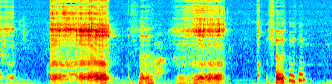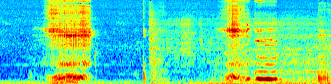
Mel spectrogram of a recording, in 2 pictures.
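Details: Irregular throaty snores on the in-breath, roughly four in the span, over low room hum with faint talk; snoring.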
